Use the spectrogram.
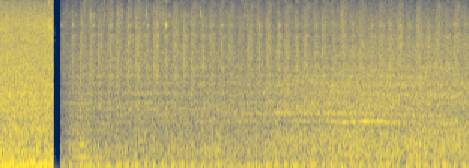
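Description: Andaman Express passing on an Indian railway line, a loud continuous rumble of rolling wagons that starts abruptly after a brief louder burst and carries on steadily close by.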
